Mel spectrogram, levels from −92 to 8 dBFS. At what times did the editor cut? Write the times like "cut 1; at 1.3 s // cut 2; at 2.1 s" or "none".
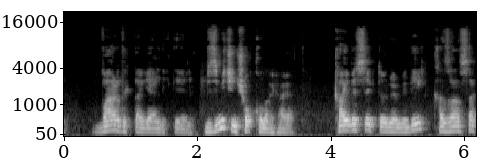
cut 1; at 2.0 s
